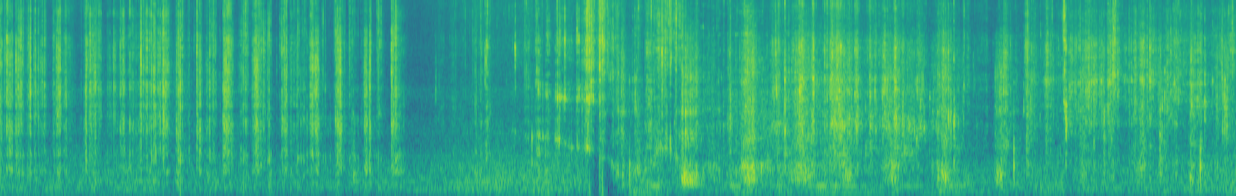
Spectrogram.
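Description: Close-miked crunching of ridged potato chips: dense crisp crackling for the first few seconds, a quieter moment, a sharp bite about six seconds in, then irregular crunchy chewing.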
